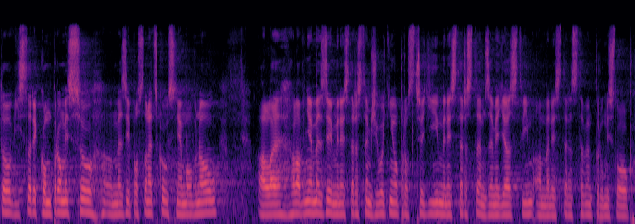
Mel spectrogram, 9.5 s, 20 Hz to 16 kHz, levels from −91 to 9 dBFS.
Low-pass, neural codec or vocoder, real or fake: 10.8 kHz; none; real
